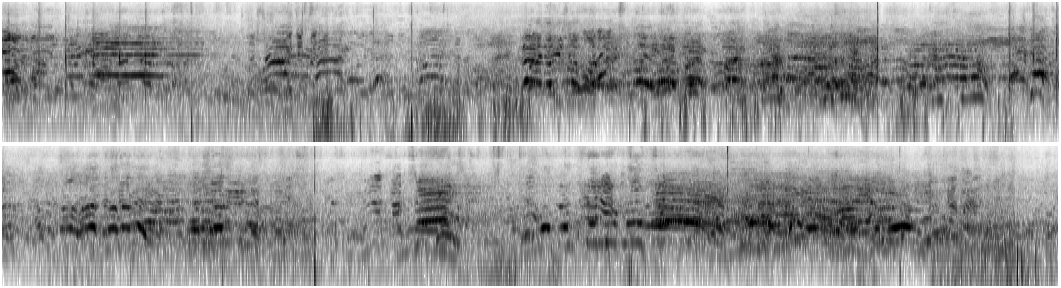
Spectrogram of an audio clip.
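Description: Shouting voices of players and spectators during open play at a football match, many calls overlapping and indistinct.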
